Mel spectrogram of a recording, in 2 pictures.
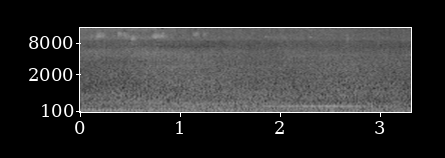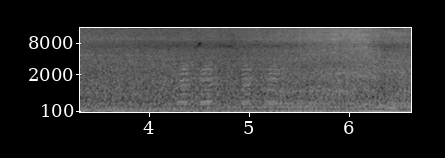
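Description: Road traffic passing close by, with a steady low rumble and a louder vehicle rumbling past near the end. A brief horn-like tone sounds about two seconds in.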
